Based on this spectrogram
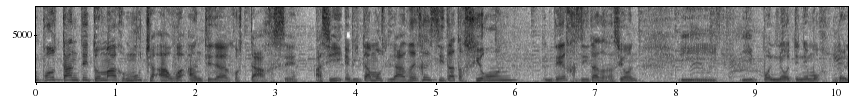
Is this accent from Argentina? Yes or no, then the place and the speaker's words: no; Paris, Île-de-France, France; Spanish is a second language; Yo, París.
